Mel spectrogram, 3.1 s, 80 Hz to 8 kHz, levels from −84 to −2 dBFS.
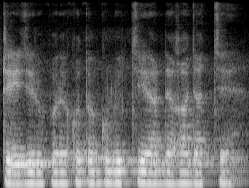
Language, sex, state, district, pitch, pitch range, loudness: Bengali, male, Assam, Hailakandi, 130 Hz, 130-135 Hz, -17 LUFS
